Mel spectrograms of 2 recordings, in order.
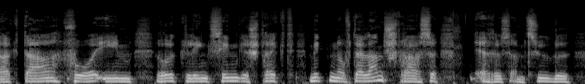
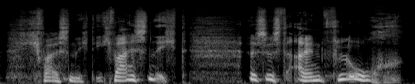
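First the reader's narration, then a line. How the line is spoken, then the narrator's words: Sobbing reply. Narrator (German): der andere erwiderte schluchzend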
